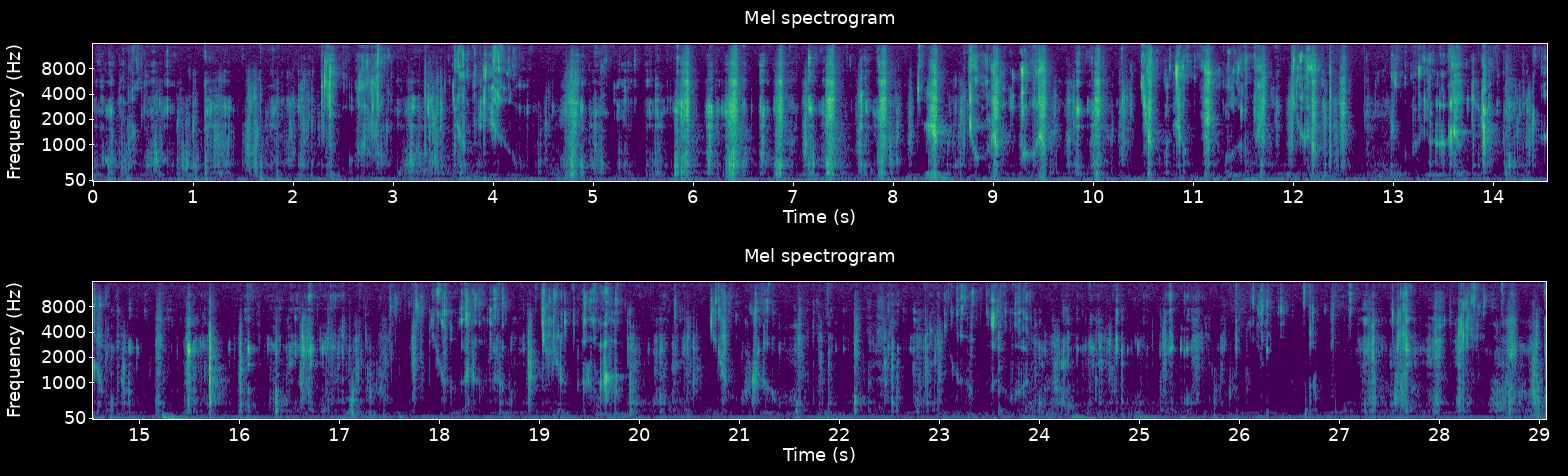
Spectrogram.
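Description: Close-miked chewing of raw tuna nigiri sushi: a dense run of quick mouth clicks and smacks as the fish and rice are chewed, with a fresh bite taken near the end. A low steady hum runs underneath.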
